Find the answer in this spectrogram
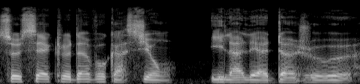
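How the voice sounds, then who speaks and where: Putting on a character voice, a man talks fairly slowly at a fairly low pitch. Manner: menacing, warning.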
